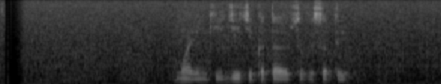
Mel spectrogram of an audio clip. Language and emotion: Russian, neutral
